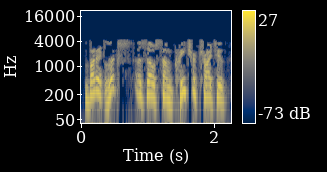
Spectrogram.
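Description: A cool, doubtful young woman who questions every answer, pitched a bit higher, as a male narrator puts her on. The voice is husky and breathy, dry and thin like a phone line. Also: expressive, a little fast, no echo, heavily acted. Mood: skeptical. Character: sharp, skeptical young woman. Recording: dry, tinny phone-like sound.

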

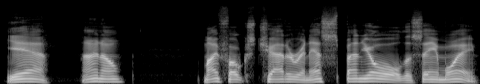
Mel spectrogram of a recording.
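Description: A man's voice: mid-range voice, slow pace, a bit bright, smooth, dry recording, clean studio sound. A man voicing an easygoing, wisecracking young male soldier in an audiobook. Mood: breezy. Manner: breezy, wisecracking. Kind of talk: audiobook character voice.

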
